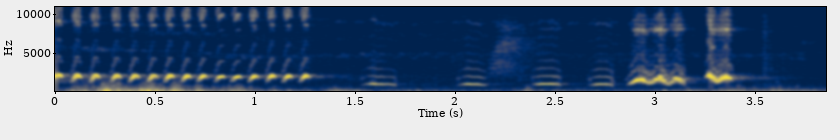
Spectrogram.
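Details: White-rumped shama song with full repertoire for training other birds: a fast rattling series of about fifteen notes, then spaced low whistles repeated every half second, ending in harsh squeaky phrases over background rumble.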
